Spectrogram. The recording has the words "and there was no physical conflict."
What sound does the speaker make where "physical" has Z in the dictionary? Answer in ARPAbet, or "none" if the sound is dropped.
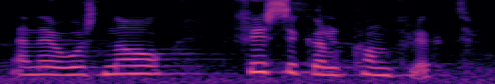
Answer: S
